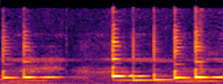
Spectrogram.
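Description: A mobile phone ringtone sounds from a pocket, a melodic electronic tune of short bright notes in quick repeating phrases. It is fairly faint, with no voices.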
